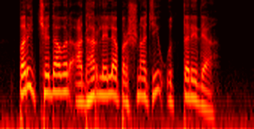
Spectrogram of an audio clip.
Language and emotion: Marathi, neutral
